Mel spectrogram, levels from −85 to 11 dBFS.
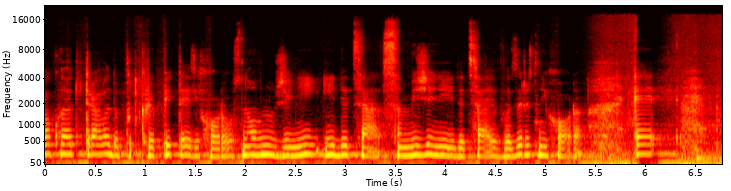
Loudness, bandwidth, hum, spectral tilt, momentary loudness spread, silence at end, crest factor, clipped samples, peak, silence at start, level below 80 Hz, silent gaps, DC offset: -21 LUFS; 17 kHz; none; -6 dB/octave; 5 LU; 0 s; 16 dB; under 0.1%; -4 dBFS; 0 s; -32 dBFS; none; under 0.1%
